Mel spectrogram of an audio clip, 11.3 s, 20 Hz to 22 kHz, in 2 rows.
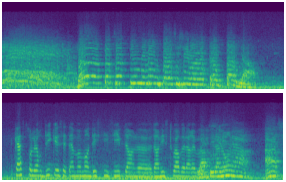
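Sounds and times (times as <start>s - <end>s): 
crowd shouting at a rally in Havana Cuba: 0.0s - 1.8s
man speaking loudly to a rally crowd: 1.5s - 5.1s, 9.6s - 11.2s
speech: 3.6s - 5.2s, 5.9s - 11.2s.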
